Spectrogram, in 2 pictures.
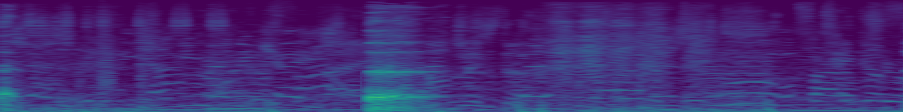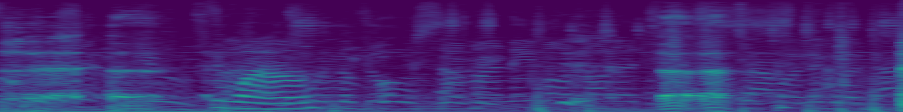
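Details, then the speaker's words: Woman gives several loud, deep belches over background music; repeated burping. "I'm burping so much."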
